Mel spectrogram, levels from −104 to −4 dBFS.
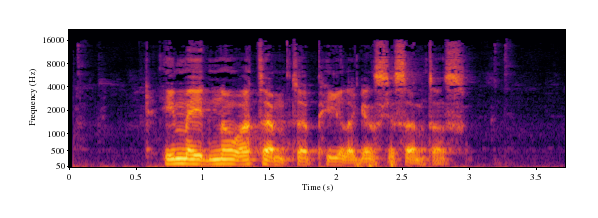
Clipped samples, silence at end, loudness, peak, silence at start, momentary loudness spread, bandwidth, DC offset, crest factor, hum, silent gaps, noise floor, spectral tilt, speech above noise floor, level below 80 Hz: under 0.1%; 0.75 s; -20 LUFS; -4 dBFS; 0.55 s; 14 LU; 16 kHz; under 0.1%; 16 dB; none; none; -56 dBFS; -5.5 dB/octave; 36 dB; -46 dBFS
